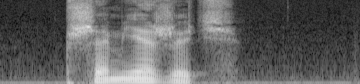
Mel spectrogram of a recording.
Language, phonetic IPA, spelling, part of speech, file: Polish, [pʃɛ̃ˈmʲjɛʒɨt͡ɕ], przemierzyć, verb, Pl-przemierzyć.ogg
